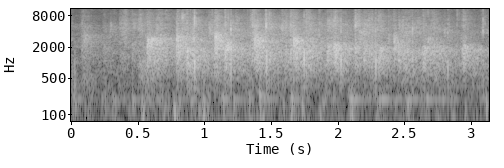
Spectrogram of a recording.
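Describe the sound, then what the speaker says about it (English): Audience applause at a research organisation's anniversary gala, a steady wash of many hands clapping together at moderate loudness, sustained throughout without speech. "a hand of applause to Lilian"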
